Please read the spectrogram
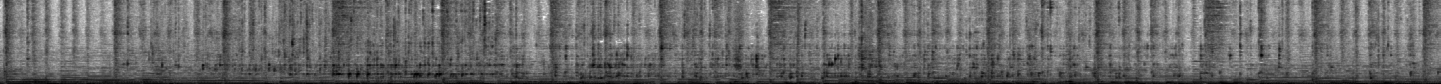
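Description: Background music with a steady beat throughout. Over it, in the first half, herbal infusion poured through a wire-mesh strainer into a glass jug, splashing and trickling.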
